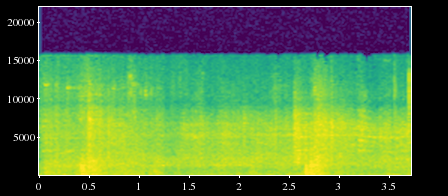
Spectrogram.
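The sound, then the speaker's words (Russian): A green suburban electric train pulling away, giving a steady, dense rail rumble with two brief louder surges partway through. No voices are heard. “Электричка трогается.”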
